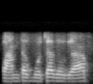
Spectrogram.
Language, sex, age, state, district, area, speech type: Hindi, male, 30-45, Madhya Pradesh, Harda, urban, conversation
